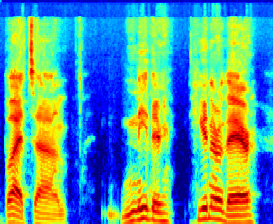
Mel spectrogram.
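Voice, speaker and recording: Broadcasting a live-stream training from a home setup in Dallas, a middle-aged government contracting trainer speaks slowly with big pitch swings and no room sound. He has a head cold that makes his mid-range voice a bit crackly and nasal, yet he stays upbeat and folksy, offering preacher-like greetings.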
